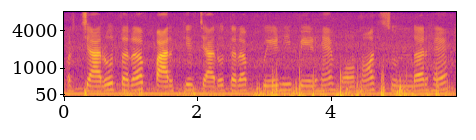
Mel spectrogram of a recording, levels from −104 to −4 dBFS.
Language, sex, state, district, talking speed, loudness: Hindi, female, Odisha, Sambalpur, 145 wpm, -20 LUFS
